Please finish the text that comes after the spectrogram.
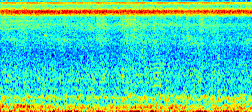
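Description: Honey bees swarm at an open hive, their buzzing forming a dense, steady drone that fills the space at close range without interruption, with no voices.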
